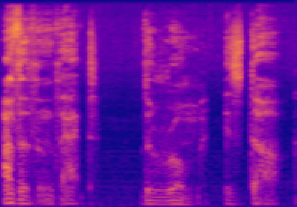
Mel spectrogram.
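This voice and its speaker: An actor narrating a detective video game in the second person, wry and commanding, like an inner voice. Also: male voice, extremely low pitch, flat delivery, unhurried, creaky, darkish tone, breathy edge, no room sound, full character voice.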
